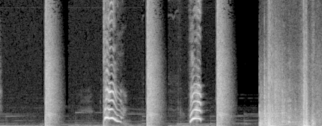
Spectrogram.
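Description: Cartoon fight sound effects: three sharp punch hits alternating with two short high-pitched yells, the first falling and the second rising in pitch. Near the end a longer, noisy crash sets in.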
